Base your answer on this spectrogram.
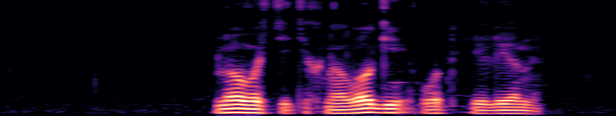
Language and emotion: Russian, neutral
